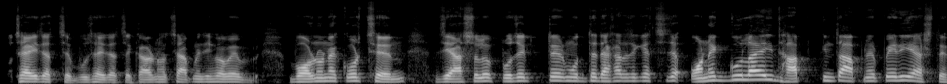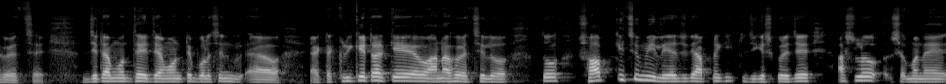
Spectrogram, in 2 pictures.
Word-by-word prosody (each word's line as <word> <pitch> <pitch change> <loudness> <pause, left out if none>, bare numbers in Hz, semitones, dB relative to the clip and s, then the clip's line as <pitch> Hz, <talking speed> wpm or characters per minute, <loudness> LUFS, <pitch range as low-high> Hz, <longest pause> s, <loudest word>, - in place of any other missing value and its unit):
বোঝাই 135 -1 +4
যাচ্ছে, 120 - -3
বোঝাই 115 0 -1
যাচ্ছে। 105 - -5
কারণ 110 0 +1
হচ্ছে 115 - -6
আপনি 130 +2 -7
যেভাবে 125 0 0 0.6
বর্ণনা 150 +5 +4
করছেন 160 -6 +2 0.5
যে 135 - +4
আসলে 150 +5 0 0.2
প্রজেক্ট 160 +2 -1
এর 175 - +2
মধ্যে 160 0 -1
দেখা 150 +2 0 0.3
যাচ্ছে 165 +1 -6
যে, - - +2 0.2
অনেকগুলাই 210 +6 +4 0.2
ধাপ 135 0 +5 0.2
কিন্তু 175 0 -3
আপনার 160 +2 -5
পেরিয়ে 180 0 +2
আসতে 135 -1 -6
হয়েছে। 100 -5 -6 0.5
যেটার 145 +1 +2
মধ্যে 150 +1 0 0.2
যেমনটি 140 +1 0
বলেছেন 135 +2 -2 0.3
অ্যা 115 -1 -1 0.5
১ - - -7
টা 130 - -4
ক্রিকেটারকে 175 +2 +2 0.2
ও - - +3
আনা 140 0 +2
হয়েছিল। 140 -1 -1 0.5
তো 165 - 0 0.4
সবকিছু 195 +7 +1
মিলিয়ে 150 -6 +2
যদি 150 +2 -3
আপনাকে 155 +2 -8
একটু 155 - -22
জিজ্ঞেস 130 +1 -5
করি 140 -1 +2
যে 155 - +4 0.4
আসলে 180 +5 0 0.5
মানে 130 0 -2
150 Hz, 150 wpm, -23 LUFS, 135-165 Hz, 0.6 s, ধাপ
